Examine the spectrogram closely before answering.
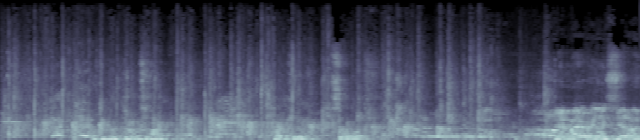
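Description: A young man sings and screams into a microphone.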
